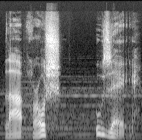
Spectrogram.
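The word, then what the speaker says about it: La Roche-Posay: How to pronounce? Okay. Oh, it's muted, is it? Yeah. He says the same thing. La Roche Posay.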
